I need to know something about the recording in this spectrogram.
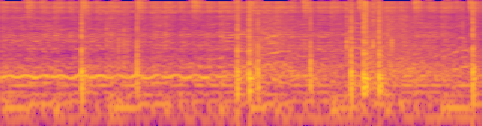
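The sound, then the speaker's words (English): Fireworks display crackles and bangs in an irregular burst, sharp pops clustering and overlapping over a steady low rumble of crowd noise, busy. “They're losing fireworks.”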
